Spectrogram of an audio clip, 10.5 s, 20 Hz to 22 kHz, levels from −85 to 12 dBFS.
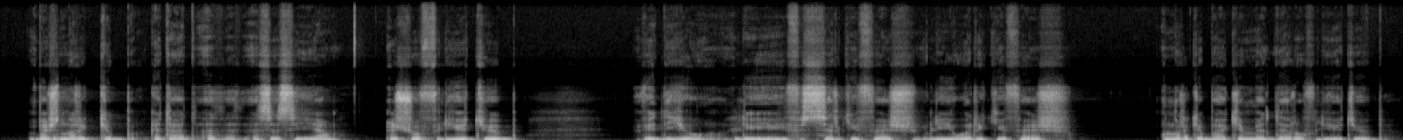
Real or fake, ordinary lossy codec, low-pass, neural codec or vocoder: real; none; none; none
